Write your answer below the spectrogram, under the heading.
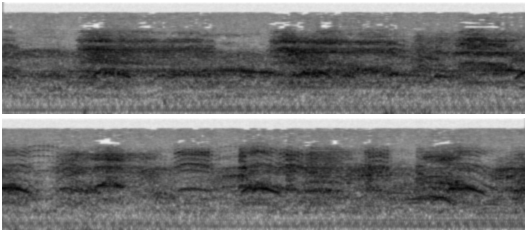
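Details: Black-headed gull colony at Hornborgasjön during nest building, one bird preening; short grating cries follow each other rapidly in a noisy, many-voiced chorus, with a low constant hum in the background.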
